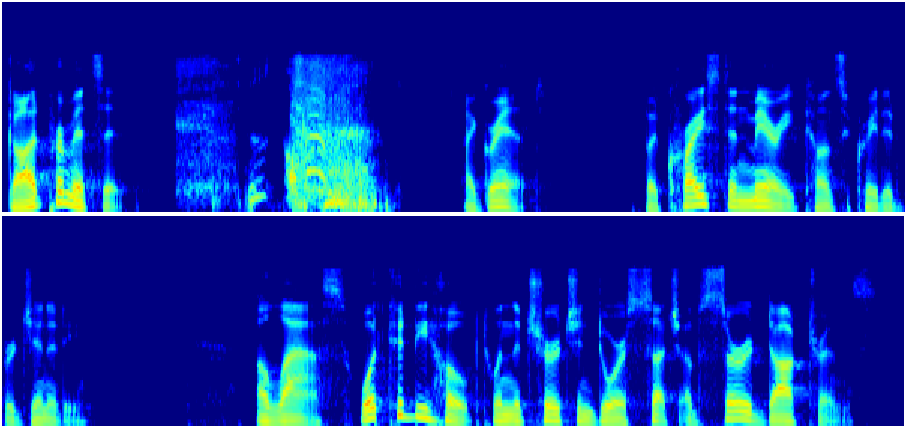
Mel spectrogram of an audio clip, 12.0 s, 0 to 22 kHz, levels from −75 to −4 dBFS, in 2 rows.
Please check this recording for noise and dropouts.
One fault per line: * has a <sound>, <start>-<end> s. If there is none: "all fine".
* has a throat clearing, 1.1-2.7 s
